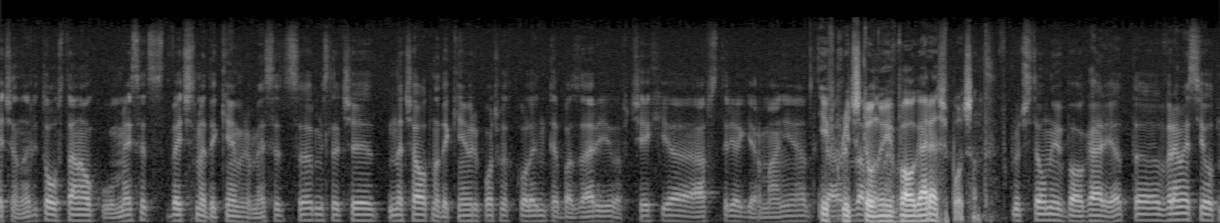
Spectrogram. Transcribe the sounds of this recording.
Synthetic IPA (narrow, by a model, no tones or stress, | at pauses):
t͡ʃɛnɐlit̪ɔost̪anəɔkolˠʊmɛsɛt̪svɛt͡ʃɛ̥smɛd̪ɛkʲɛɱvɾimɛsɛt̪smislʲɛt͡ʃɛnɐt͡ʃalˠot̪onɐd̪ɛk̟ɛɱvɾipɔt͡ʃvət̪kolɛd̪nit̪ɛbɐzaɾivɐft͡ʃɛxijəafst̪ɾijəɡʲɛɾmanijət̪ɐ̥ifklʲut͡ʃiat̪ɛlˠnoivbɐlˠɡaɾijəʃɛ̥pɔ̰t͡ʃnət̪fklʲut͡ʃi̥t̪ɛlˠnoivbɐlˠɡaɾijət̪əvɾɛmɛsiɛot̪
